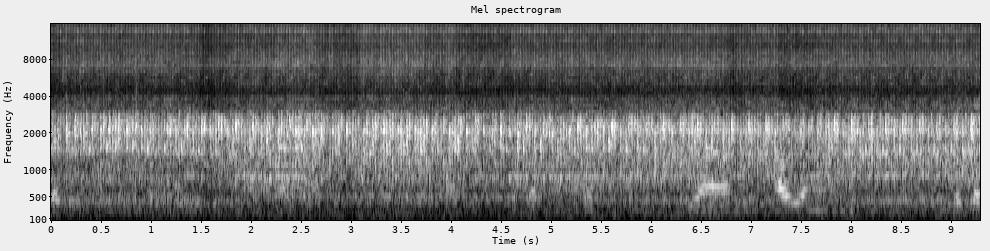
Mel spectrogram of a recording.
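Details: Vehicle that wouldn't start due to low battery and contaminated fuel filter: engine settles into a steady, even idle with no hunting, stumbling or misses; normal idle.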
